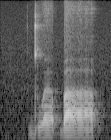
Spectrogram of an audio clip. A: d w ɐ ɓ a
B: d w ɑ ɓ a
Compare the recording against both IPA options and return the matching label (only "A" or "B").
A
